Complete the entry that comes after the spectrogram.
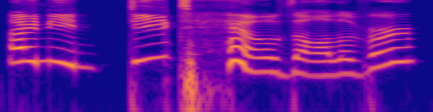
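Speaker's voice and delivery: high, laughing demand for details; breathless from laughing. A narrator's reading. Tony breathless with laughter, begging Oliver for gossip. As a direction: gasp it out mid-laugh. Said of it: "Tony gasps, trying to breathe".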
